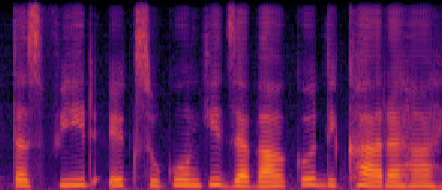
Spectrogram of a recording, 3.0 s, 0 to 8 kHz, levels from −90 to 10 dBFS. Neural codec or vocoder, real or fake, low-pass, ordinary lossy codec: codec, 16 kHz, 0.7 kbps, FocalCodec; fake; none; none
